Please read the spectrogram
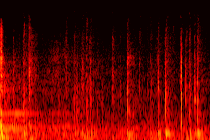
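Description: Typing on a laptop keyboard: quiet, irregular key clicks. Background music fades out at the start.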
